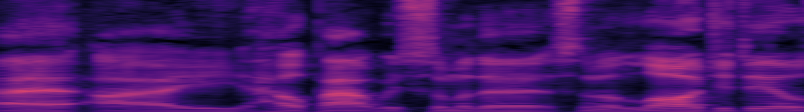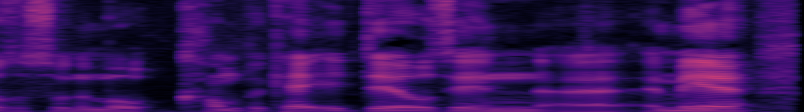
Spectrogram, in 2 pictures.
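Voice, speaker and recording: A man's fairly low voice with a northern English accent, bright and sharp in tone, at a moderate pace with fairly even intonation. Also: very clean recording, silent background. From northern England, Blackburn. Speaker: tech company engineer. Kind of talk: casual interview chat. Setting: conference venue.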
